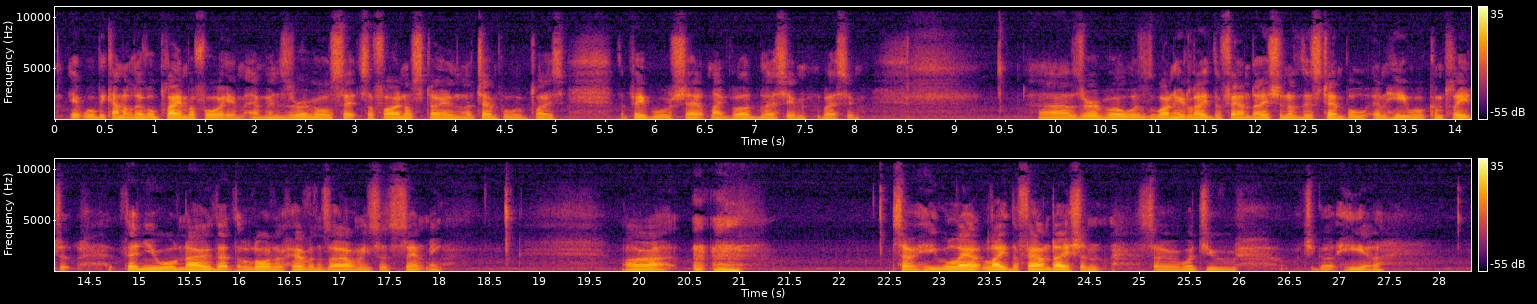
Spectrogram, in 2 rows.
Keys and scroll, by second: 28.1-28.3 typing.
